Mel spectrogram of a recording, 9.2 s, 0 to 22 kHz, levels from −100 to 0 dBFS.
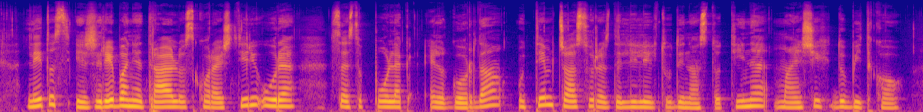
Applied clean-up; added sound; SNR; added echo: none; none; none; none.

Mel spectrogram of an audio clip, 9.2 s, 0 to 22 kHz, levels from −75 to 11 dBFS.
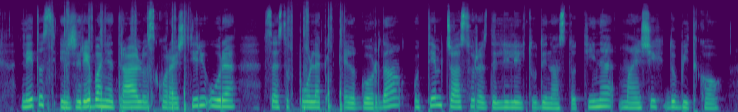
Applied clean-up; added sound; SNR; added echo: none; Writing; 12 dB; none.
